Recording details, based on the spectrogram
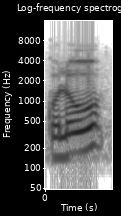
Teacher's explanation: کلو، واو مدہ ہے، لام کو ایک الف کی مقدار کھینچ کر پڑھیں گے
